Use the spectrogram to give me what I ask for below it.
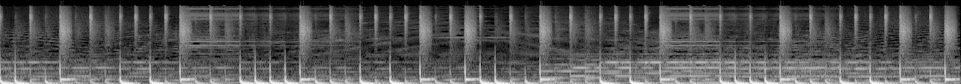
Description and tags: B03 4measures 100bpm 4-4
4 measures 100bpm 4-4 electronic drum beat. Made with Native Instruments Battery and Massive. A Moog Modular sequence was also used.
4measures, drum, 4-4, electronic, 100bpm, beat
